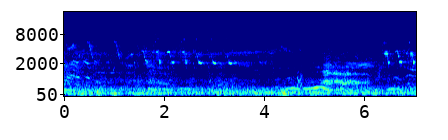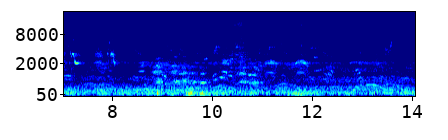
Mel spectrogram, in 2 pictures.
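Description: Small birds chirping in quick runs of short notes over a steady low outdoor rumble, with a few sharp clicks near the middle.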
